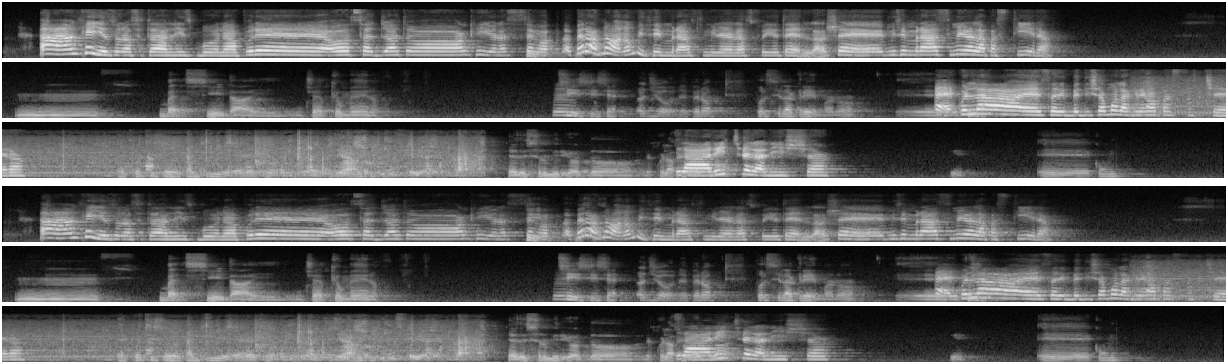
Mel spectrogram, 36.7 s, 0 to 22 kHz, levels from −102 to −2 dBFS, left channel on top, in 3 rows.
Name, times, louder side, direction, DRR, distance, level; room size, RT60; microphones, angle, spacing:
voice 1, 0.4-10.5 17.7-18.0 21.6-24.8 25.9-26.0 31.2-32.8, left 6 dB, 65° left, 0.4 m, -21 dB
voice 2, 12.4-13.2 13.8-16.0 17.8-20.8 21.2-22.1 25.6-29.1 29.5-31.8 34.0-34.1 34.8-35.6, right 1 dB, 15° right, 0.8 m, -34 dB
sound 1, 23.5-29.3, left 2 dB, 15° left, 0.7 m, -33 dB
19.5 x 14.0 x 3.8 m
head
